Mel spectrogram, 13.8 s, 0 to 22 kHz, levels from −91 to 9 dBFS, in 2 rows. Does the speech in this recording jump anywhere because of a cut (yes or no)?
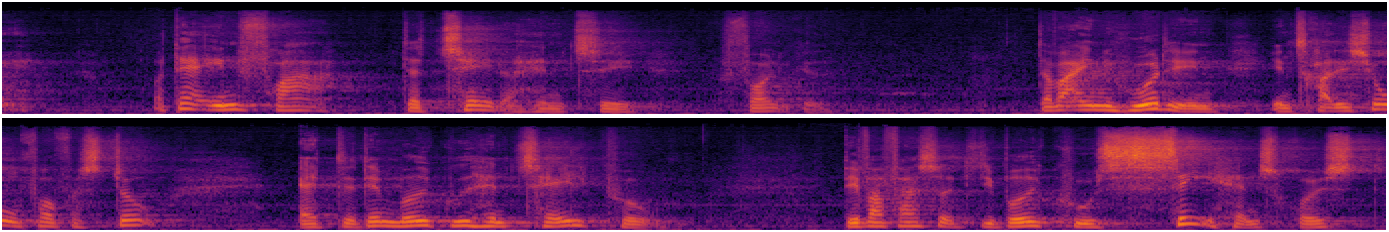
no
